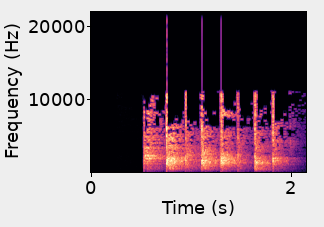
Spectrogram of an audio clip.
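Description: Hand clapping as a sound effect: several sharp, evenly paced claps after a moment of silence, loud and alone with no voices.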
